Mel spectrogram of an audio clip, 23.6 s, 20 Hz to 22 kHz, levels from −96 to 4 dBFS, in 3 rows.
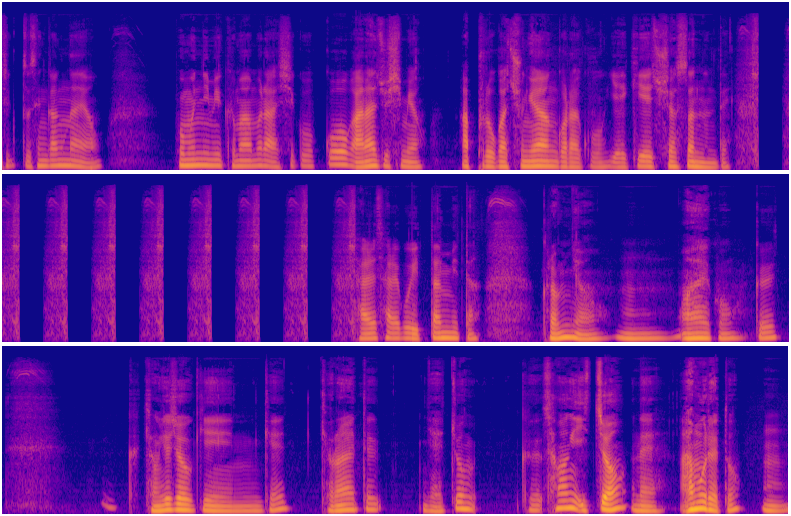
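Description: In this speech recording, the call software twice judged the microphone too quiet and raised its input volume in one step, a microphone volume step-up. At 3.54 s and again at 11.97 s, voice and background jump together by about 6 dB and then about 4 dB. From 7.56 to 11.40 s, the stream likely stalled and replayed its last fragment on each retry, producing a stutter with silent gaps. A 233 ms burst repeats eight times every 480 ms, separated by 247 ms of digital silence, and the audio that should have played during that stretch is lost.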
